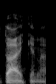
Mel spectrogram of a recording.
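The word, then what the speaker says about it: Daikin: So it is Dyken, right? It is Dyken.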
